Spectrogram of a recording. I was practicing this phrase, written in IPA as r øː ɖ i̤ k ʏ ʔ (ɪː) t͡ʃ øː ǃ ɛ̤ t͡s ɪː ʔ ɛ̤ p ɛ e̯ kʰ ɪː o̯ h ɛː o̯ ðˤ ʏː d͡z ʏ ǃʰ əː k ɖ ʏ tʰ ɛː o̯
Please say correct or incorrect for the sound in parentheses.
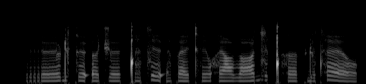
incorrect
